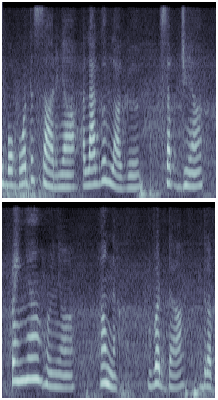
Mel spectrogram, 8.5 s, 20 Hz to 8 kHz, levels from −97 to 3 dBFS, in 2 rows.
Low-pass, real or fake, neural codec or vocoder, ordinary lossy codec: 7.2 kHz; fake; codec, 16 kHz in and 24 kHz out, 0.9 kbps, LongCat-Audio-Codec, fine tuned four codebook decoder; none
